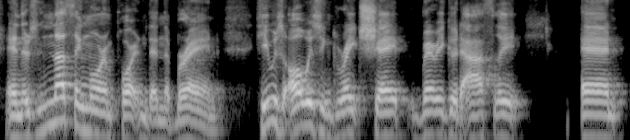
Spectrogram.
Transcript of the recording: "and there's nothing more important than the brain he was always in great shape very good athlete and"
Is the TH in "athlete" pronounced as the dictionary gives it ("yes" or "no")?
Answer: yes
